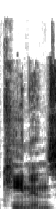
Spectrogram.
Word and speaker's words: Kynan: My name's Keenan. I've been saying that on the podcast, but if you look up, in the description, it's Kynan, which is hard to pronounce.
